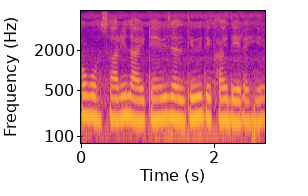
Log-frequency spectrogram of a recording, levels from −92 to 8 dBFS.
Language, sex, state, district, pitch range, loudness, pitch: Hindi, female, Bihar, Darbhanga, 180-195 Hz, -13 LUFS, 185 Hz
